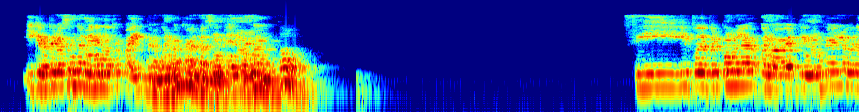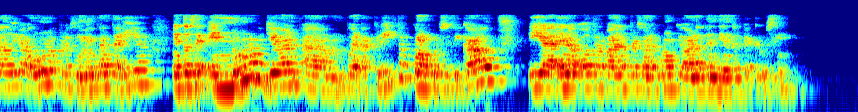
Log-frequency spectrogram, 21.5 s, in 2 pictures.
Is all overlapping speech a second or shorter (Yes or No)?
No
